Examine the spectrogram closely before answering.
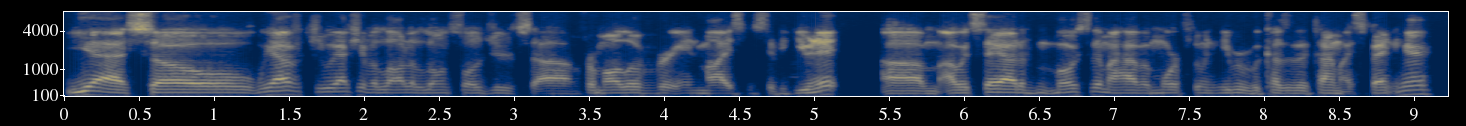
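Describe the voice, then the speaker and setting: A man's voice: on the low side, fairly even intonation, brisk, hardly any pauses, no echo, rough recording. A young American man answering interview questions in an earnest, rambling way, with many ums and uhs. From United States. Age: young adult. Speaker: interviewee, soldier.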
